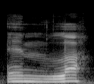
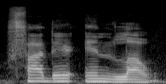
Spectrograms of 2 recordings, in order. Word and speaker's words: father-in-law: nephew grandfather grandfather father father-in-law i usually see you often mispronouncing this word you often say father and lo father in love no don't say father grandparent grand parent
